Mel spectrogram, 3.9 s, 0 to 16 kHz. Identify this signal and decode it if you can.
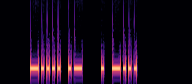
Morse code, heard as a keyed tone, about 21 wpm, 700 Hz. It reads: 6A EB
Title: Field Day Exchanges Encore - 22wpm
